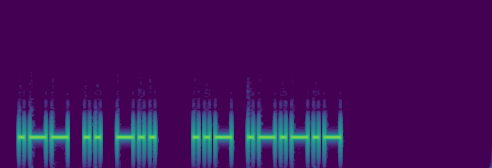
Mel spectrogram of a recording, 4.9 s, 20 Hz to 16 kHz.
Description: Morse code, heard as a keyed tone, about 22 wpm, 700 Hz. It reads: WID U.
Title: Sentences from Top 300 Words and Abbreviations 22wpm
